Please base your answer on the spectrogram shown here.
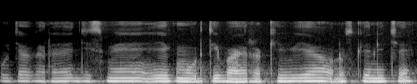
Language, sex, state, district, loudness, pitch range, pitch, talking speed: Hindi, male, Delhi, New Delhi, -12 LUFS, 140-150 Hz, 145 Hz, 215 wpm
